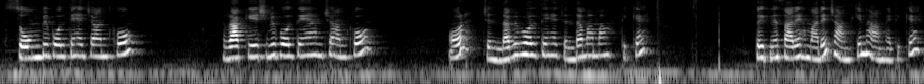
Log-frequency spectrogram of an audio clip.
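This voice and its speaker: A woman teacher, patiently explaining a textbook lesson to young children, often slowing down to repeat words. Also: on the high side, a little mellow. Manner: patient, repeats words slowly, keeps saying "theek hai".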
